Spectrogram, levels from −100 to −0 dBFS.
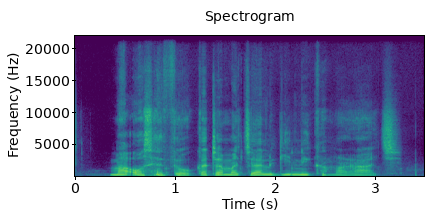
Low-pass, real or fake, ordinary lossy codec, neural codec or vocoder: none; fake; none; codec, 44.1 kHz, 7.8 kbps, Pupu-Codec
